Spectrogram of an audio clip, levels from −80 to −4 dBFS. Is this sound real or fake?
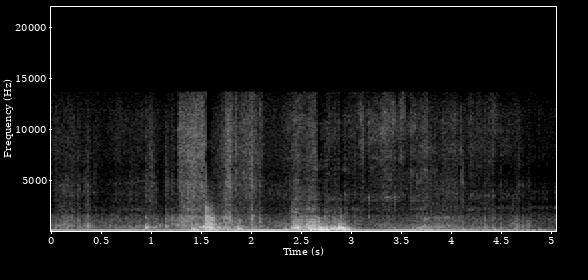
real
